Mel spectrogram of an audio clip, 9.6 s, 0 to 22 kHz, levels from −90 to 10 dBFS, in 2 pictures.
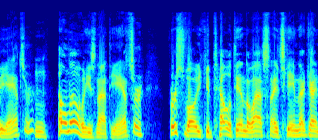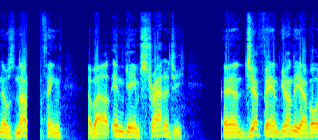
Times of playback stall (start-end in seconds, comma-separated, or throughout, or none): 5.16-5.37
